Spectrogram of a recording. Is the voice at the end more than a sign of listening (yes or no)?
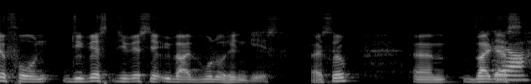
no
